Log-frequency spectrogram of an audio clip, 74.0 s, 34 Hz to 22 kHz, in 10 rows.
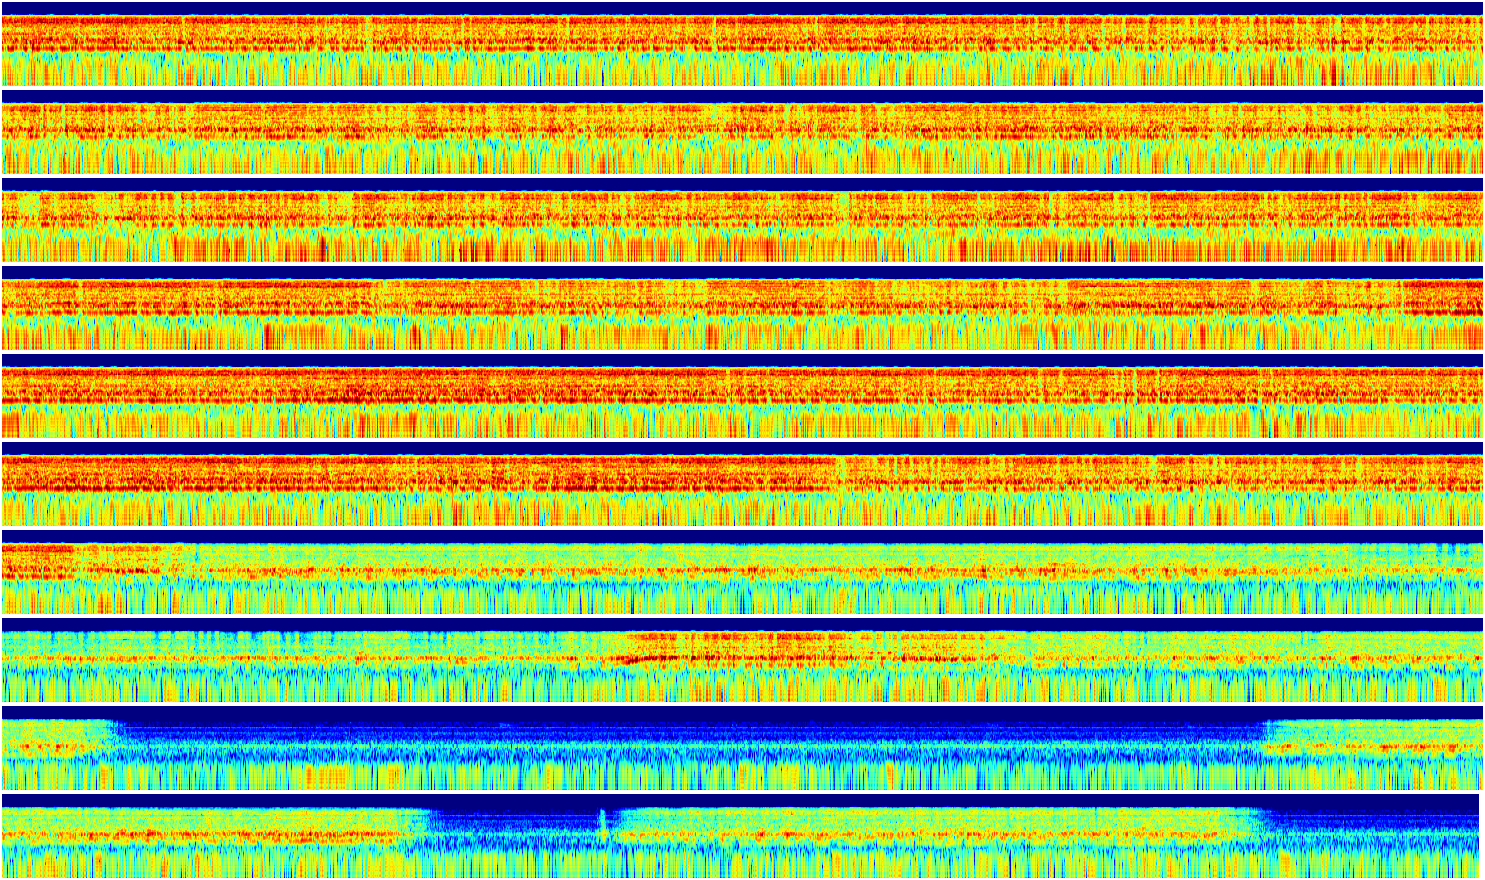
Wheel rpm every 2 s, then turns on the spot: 160, 160, 170, 170, 160, 160, 160, 160, 160, 160, 160, 160, 160, 160, 160, 160, 160, 160, 160, 160, 160, 160, 120, 70, 70, 70, 70, 110, 90, 50, 0, 0, 10, 60, 30, 60, 20.
none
